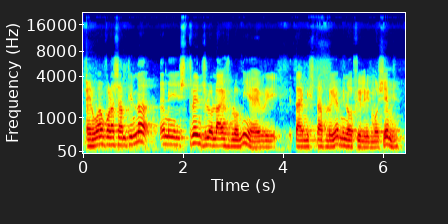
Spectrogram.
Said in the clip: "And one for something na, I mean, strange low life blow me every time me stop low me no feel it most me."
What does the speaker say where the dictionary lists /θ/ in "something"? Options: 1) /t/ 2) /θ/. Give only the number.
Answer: 1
